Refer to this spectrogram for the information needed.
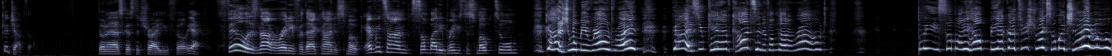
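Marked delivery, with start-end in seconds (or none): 8.0-16.7 very high, very loud, sobbing, pleading cry. Mocking someone's pleas for help after two strikes: imitating Phil crying. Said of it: "That was you crying like a bitch about it".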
